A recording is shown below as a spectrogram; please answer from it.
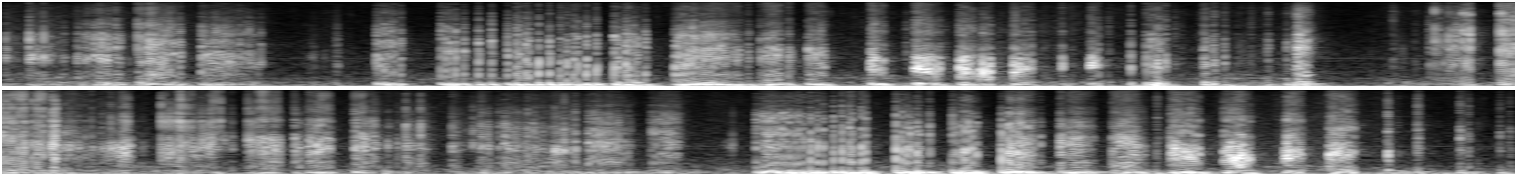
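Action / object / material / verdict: scrape / small fabric zipper case / fabric / none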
